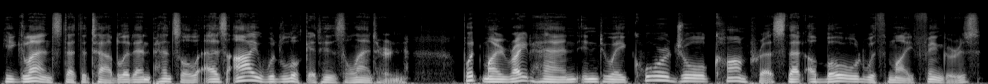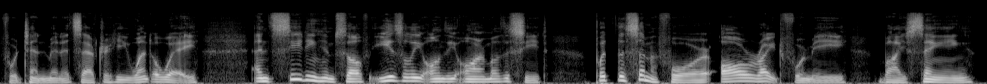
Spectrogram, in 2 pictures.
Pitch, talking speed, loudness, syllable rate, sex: 120 Hz, 160 wpm, -18 LUFS, 4.6 syllables/s, male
